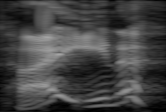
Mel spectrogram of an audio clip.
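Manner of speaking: very high greeting into a long cackle; hyena laugh greeting. Retold or imitated. Teenager greeting the cook with a pun, hyena laugh. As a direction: squeal the hello, then cackle like a hyena. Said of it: "this is how dumb I am".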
